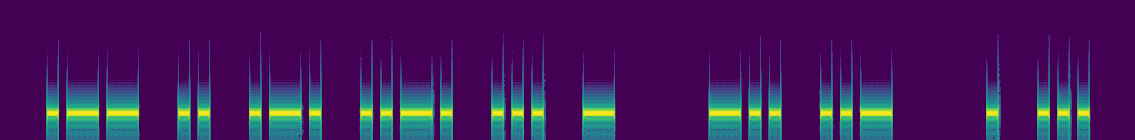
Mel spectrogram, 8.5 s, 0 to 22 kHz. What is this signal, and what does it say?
Morse code, heard as a keyed tone, about 16 wpm, spaced as for 14 wpm, 680 Hz. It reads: WIRFST DU ES
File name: Morsekurs / Witze / Witz 01. November 2022 70 F80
